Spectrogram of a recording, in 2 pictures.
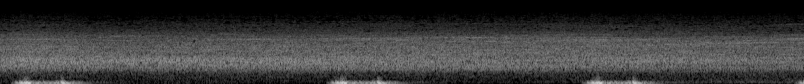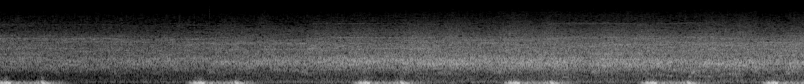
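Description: A heartbeat sound effect: paired low thumps, about three seconds apart at first and quickening to a little over one a second, over a steady wash of concert crowd noise.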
